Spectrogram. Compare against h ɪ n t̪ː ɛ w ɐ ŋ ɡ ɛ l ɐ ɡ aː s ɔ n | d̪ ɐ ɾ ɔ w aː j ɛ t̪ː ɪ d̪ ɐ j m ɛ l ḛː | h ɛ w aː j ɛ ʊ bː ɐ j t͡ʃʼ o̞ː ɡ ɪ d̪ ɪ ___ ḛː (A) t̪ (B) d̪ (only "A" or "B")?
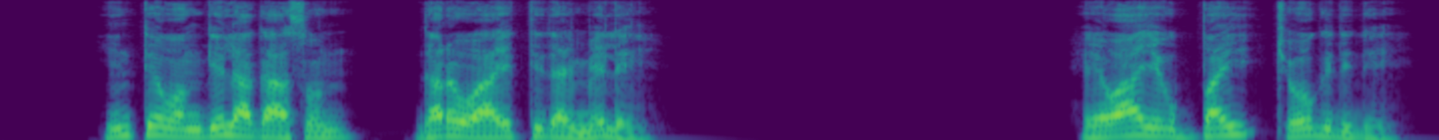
B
